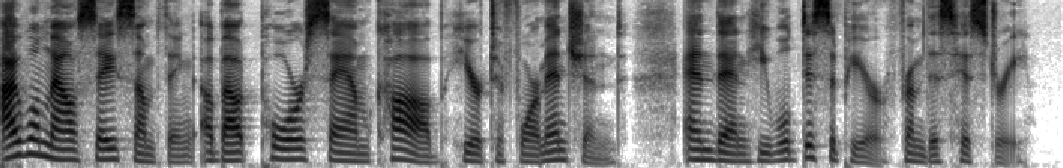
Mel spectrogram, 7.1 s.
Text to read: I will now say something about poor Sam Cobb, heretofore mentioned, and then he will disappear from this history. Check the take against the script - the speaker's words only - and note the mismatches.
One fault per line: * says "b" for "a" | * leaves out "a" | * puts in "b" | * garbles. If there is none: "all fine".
all fine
